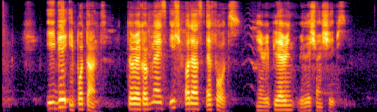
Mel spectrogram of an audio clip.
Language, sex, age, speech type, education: Nigerian Pidgin, male, 30-45, spontaneous, tertiary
